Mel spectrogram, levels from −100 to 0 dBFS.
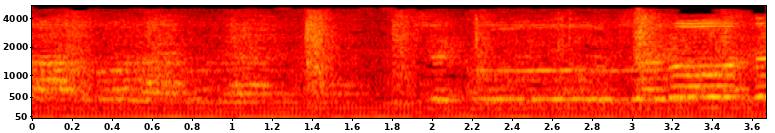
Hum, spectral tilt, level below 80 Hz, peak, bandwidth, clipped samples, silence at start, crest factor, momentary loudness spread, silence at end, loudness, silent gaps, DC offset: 50 Hz at -55 dBFS; -4 dB/octave; -56 dBFS; -22 dBFS; 5.4 kHz; under 0.1%; 0 s; 18 dB; 9 LU; 0 s; -38 LUFS; none; under 0.1%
